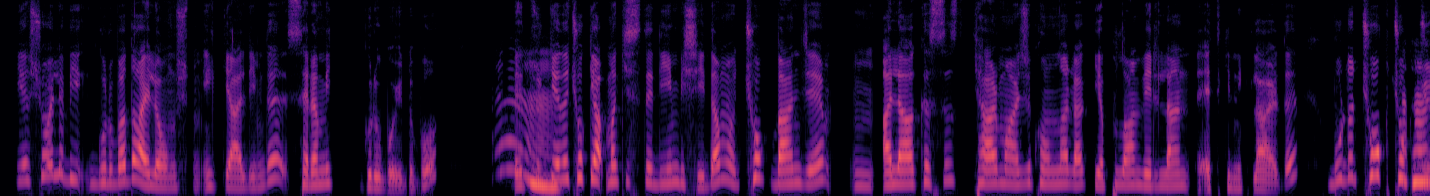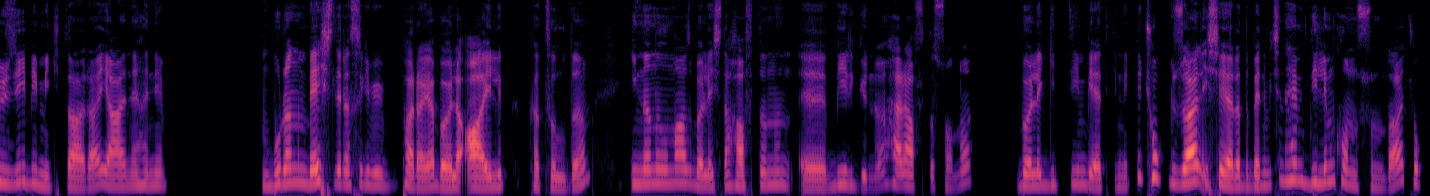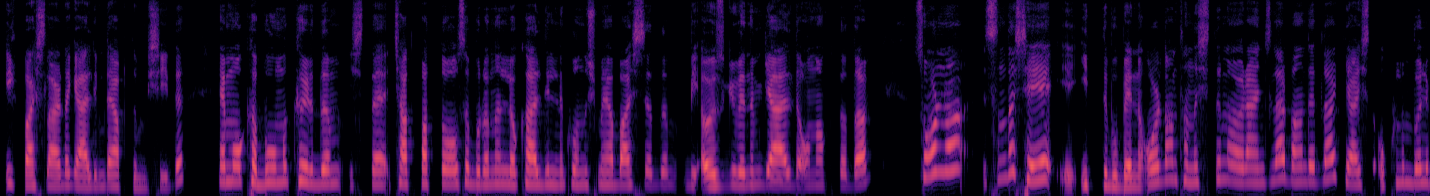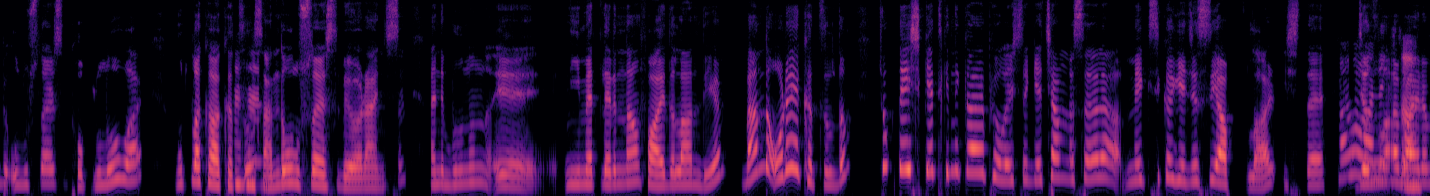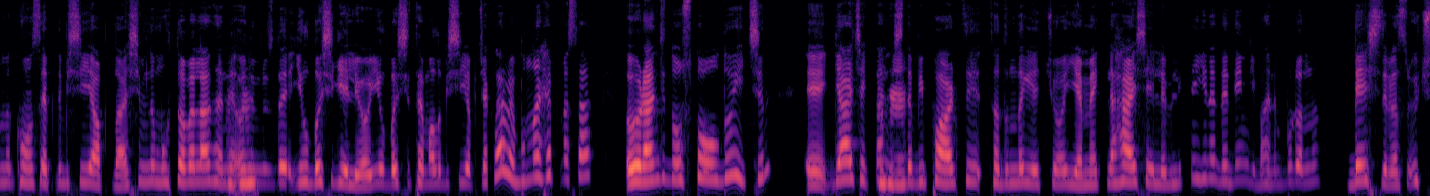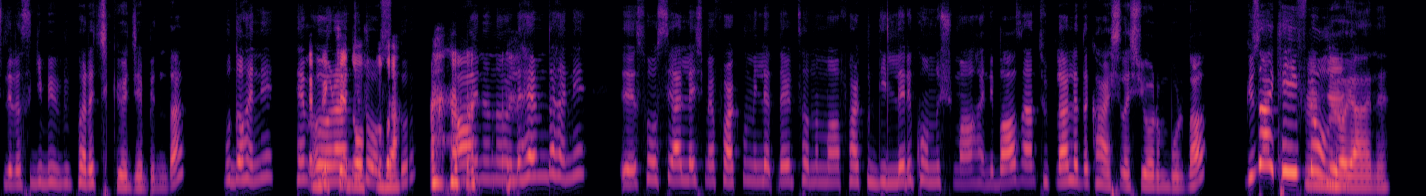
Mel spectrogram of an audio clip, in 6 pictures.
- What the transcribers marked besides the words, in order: other background noise; unintelligible speech; unintelligible speech; baby crying; chuckle
- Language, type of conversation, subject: Turkish, podcast, Yalnızlıkla başa çıkarken hangi günlük alışkanlıklar işe yarar?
